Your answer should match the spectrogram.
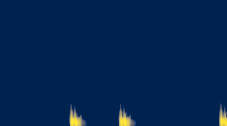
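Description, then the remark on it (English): A deep, muffled heartbeat thumps three times in an otherwise silent space, with the first two beats close together and the third arriving after a short pause. “I would kill to be alone, to find a moment of loneliness, a moment of silence in my own mind where I'm not hearing people breathe, where I'm not hearing people's heartbeats.”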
